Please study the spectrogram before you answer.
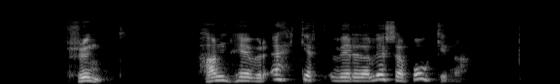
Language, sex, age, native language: Icelandic, male, 40-49, Icelandic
